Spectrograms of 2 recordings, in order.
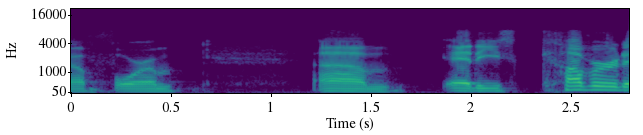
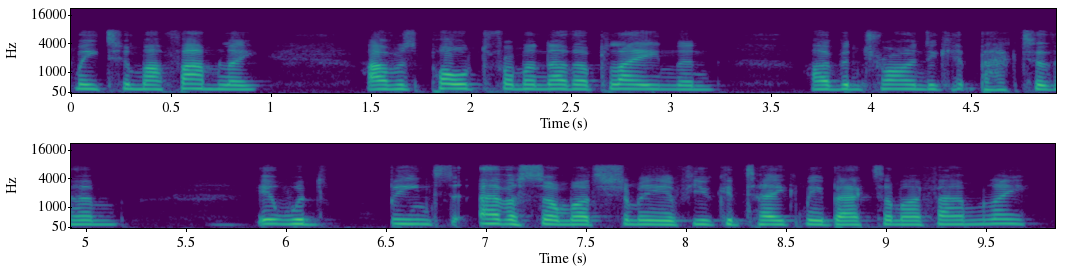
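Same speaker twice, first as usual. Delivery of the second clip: high, small timid voice; mouse person voice; 8 semitones higher than usual. Acted. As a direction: squeak it up like a shy mouse.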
